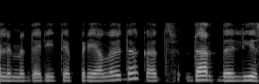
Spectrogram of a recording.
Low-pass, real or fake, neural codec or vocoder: 7.2 kHz; real; none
